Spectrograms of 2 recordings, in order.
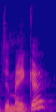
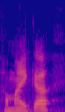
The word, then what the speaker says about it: Jamaica: juice looks like just like it's felt like Jamaica that is well it's pronounced how Micah it's one of my favorites at the Mexican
